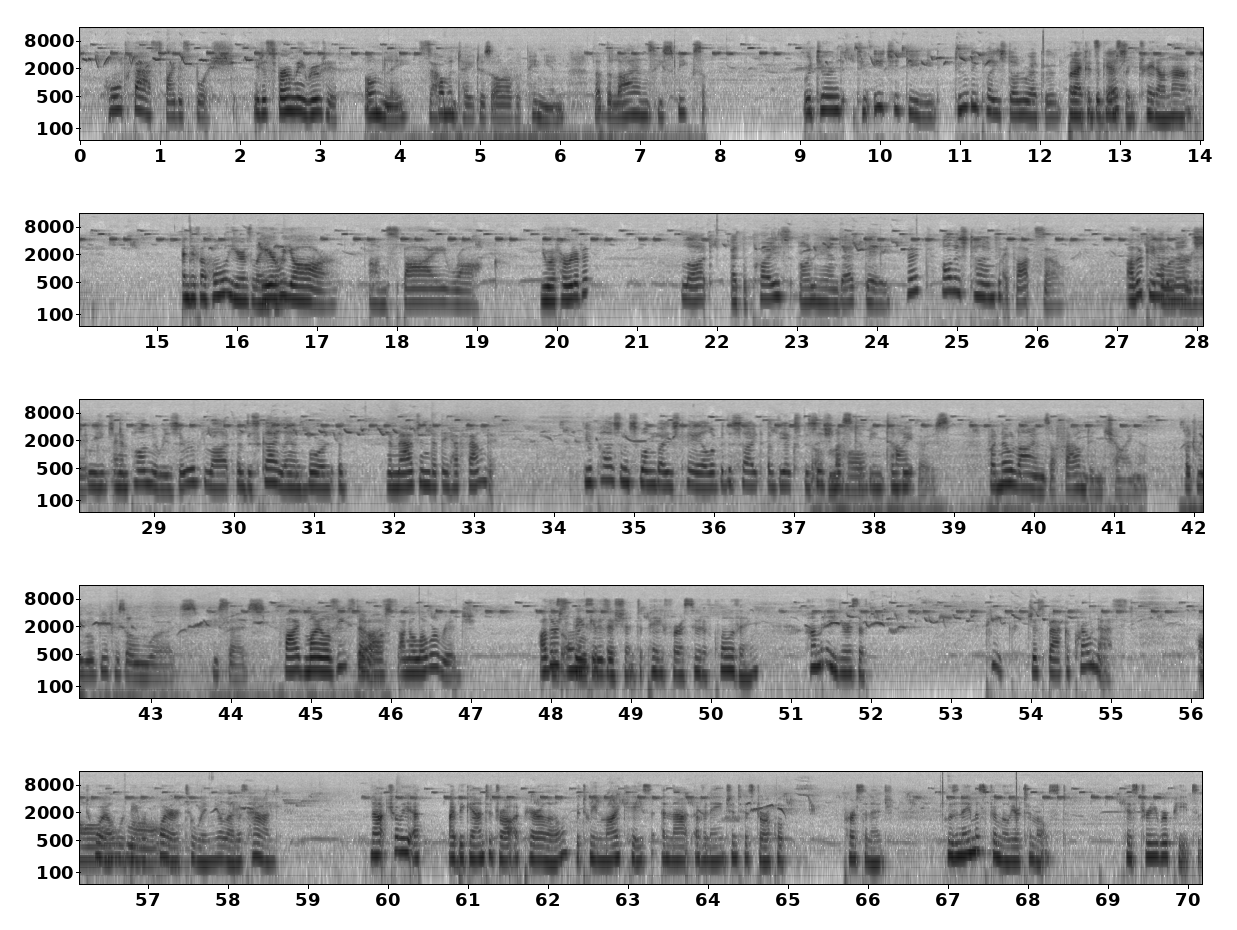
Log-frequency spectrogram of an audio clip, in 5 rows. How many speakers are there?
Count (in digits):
4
